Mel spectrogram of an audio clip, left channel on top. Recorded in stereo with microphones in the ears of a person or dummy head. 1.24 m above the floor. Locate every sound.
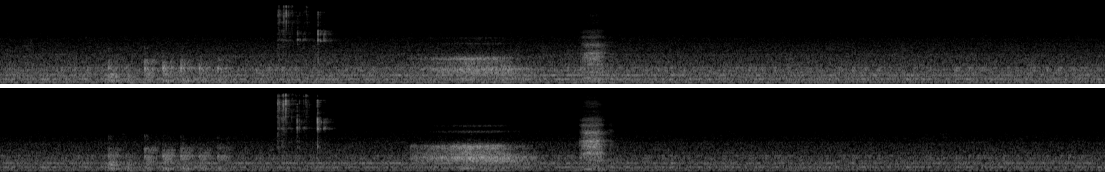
1.1 s knocking: 10° left (ahead or behind), 6.5 m
2.8 s keys jangling: 75° right (ahead or behind), 2.0 m
4.1 s breathing: 55° right (ahead or behind), 4.5 m
5.8 s a gasp: 55° right (ahead or behind), 1.7 m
